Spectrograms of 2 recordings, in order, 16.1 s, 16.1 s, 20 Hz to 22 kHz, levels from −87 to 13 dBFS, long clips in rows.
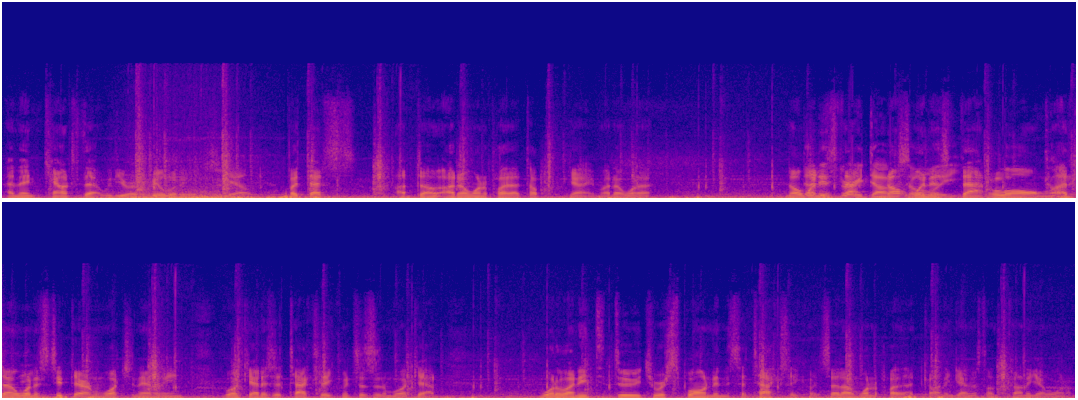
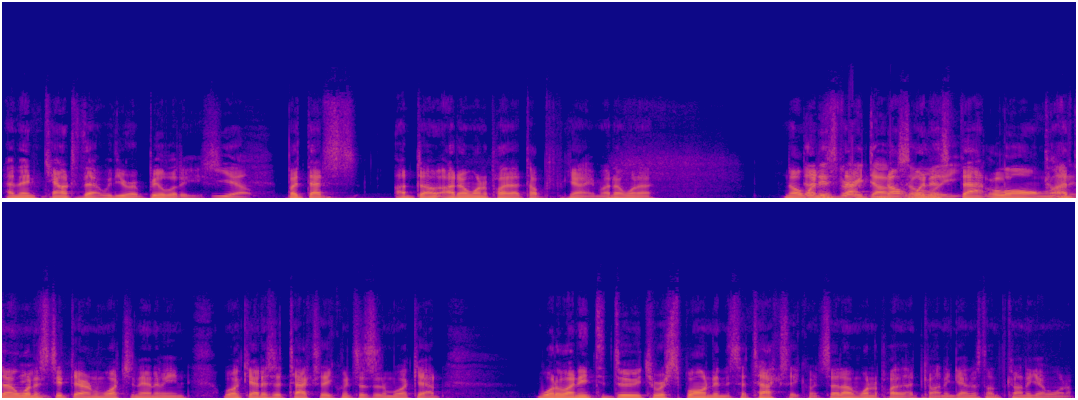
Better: second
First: wind noise on the microphone; occasional gusts; 10 dB below the speech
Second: none

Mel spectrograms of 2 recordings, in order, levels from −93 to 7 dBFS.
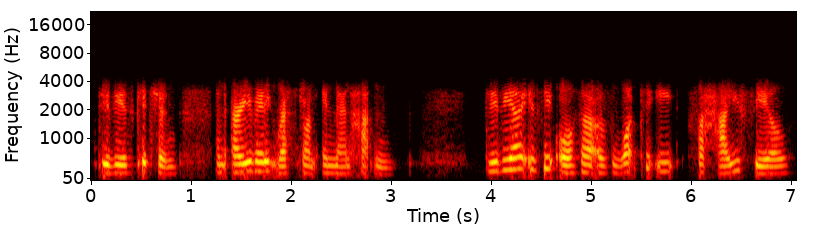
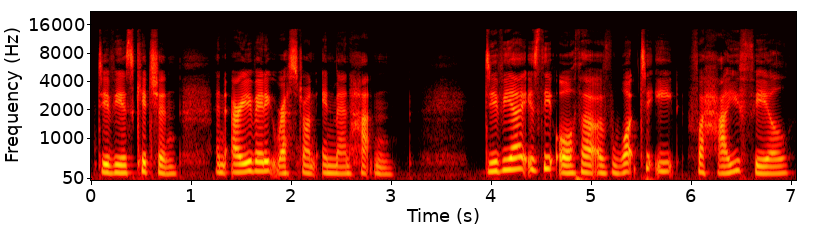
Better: second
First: phone-call audio; poor line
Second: none

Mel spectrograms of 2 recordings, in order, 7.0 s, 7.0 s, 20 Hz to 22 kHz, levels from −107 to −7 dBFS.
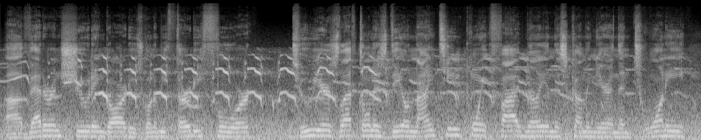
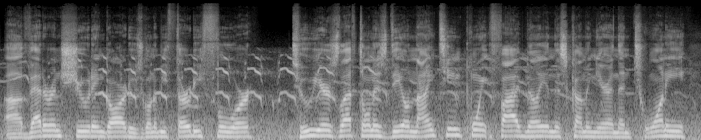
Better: second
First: wind noise on the microphone; heavy; 2 dB below the speech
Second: wind noise on the microphone; occasional gusts; 10 dB below the speech

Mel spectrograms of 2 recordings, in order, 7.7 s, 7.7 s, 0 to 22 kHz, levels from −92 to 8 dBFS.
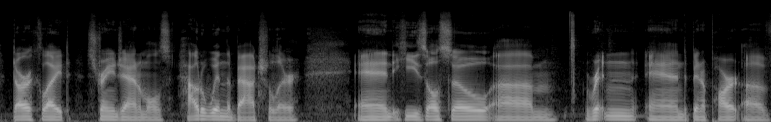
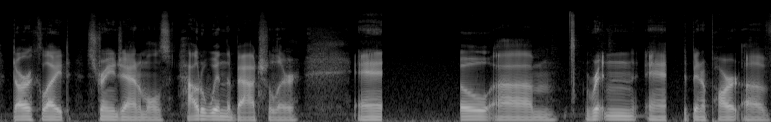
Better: first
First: none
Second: audio cutting out; at 4 s for 1 s and at 6.5 s

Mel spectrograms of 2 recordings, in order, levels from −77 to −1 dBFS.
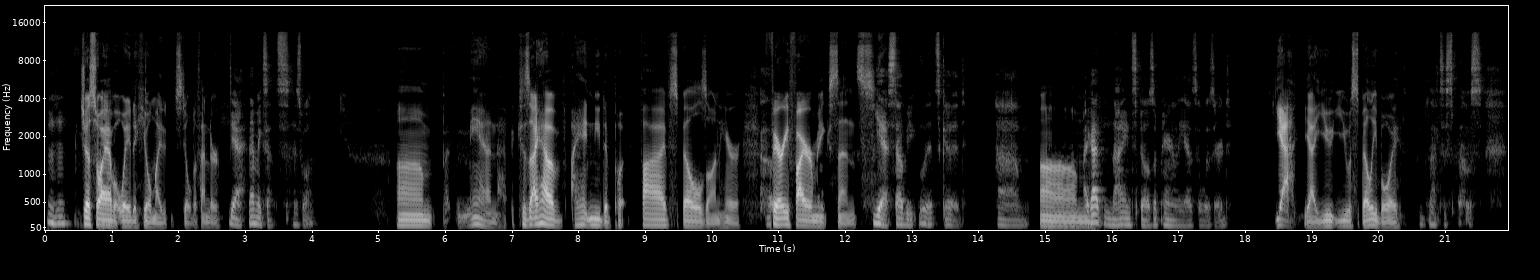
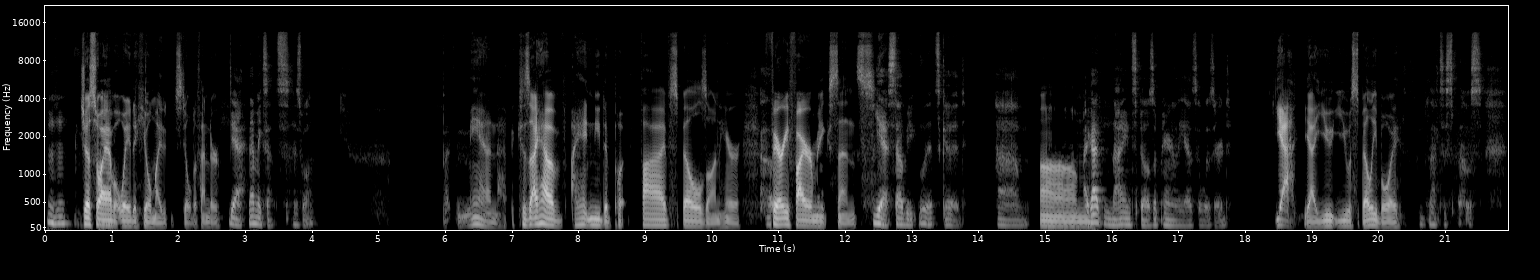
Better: first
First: none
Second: audio cutting out; at 5 s for 0.5 s

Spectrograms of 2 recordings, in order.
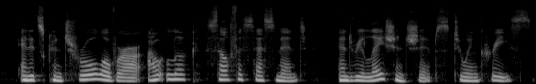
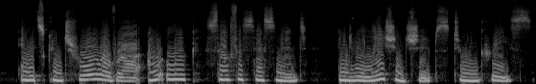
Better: first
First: none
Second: distortion; heavy; 25% of the sound clipped

